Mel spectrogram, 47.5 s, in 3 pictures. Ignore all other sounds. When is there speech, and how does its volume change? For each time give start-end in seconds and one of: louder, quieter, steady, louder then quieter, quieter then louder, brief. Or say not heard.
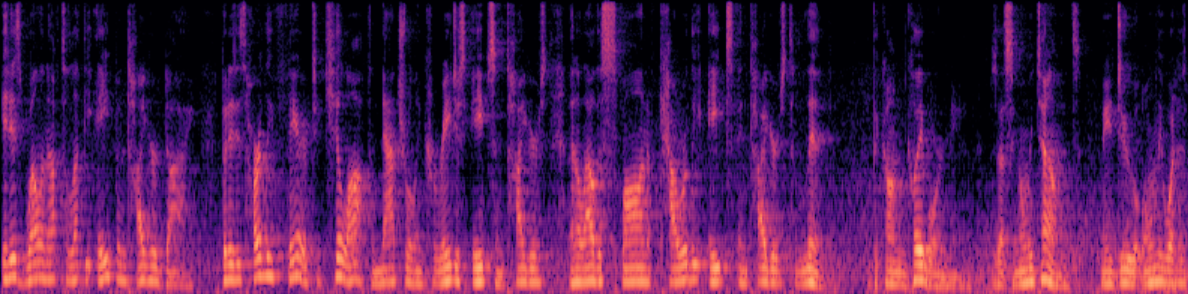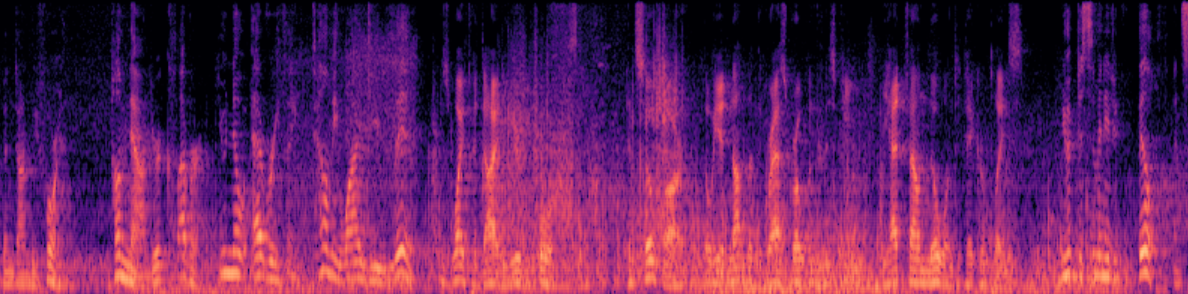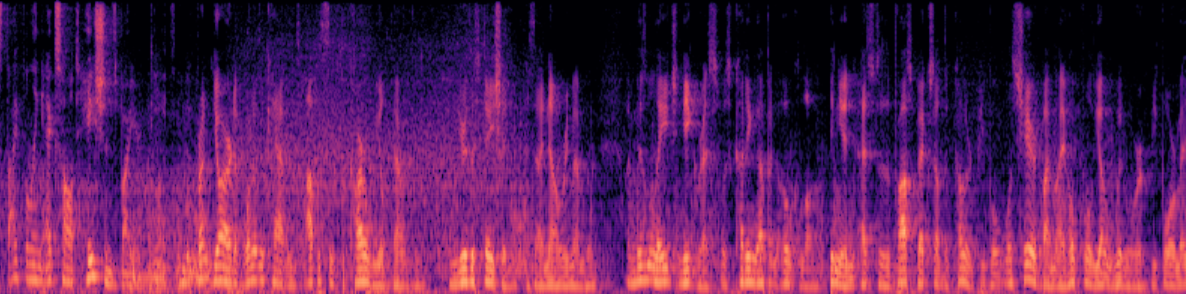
0.0-47.4 steady.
